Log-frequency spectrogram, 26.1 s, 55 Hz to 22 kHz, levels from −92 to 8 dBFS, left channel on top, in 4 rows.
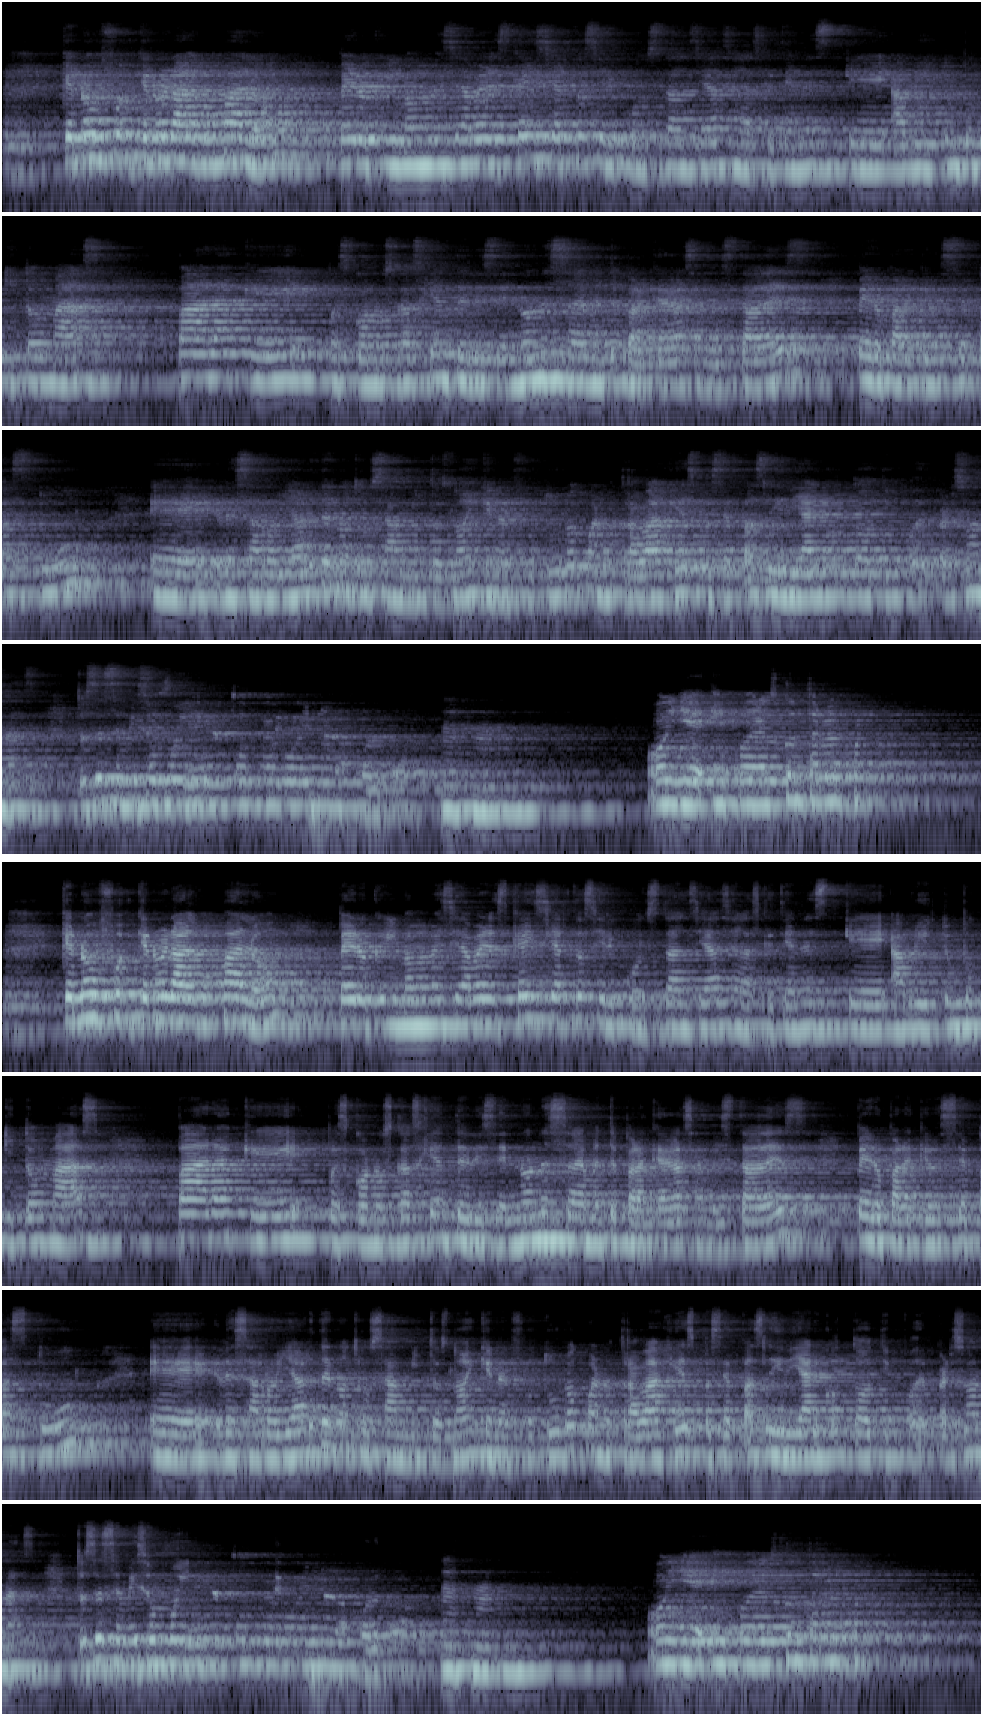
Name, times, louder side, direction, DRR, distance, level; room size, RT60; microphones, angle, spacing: voice 1, 0.0-1.9 2.2-7.1 7.7-11.8 12.2-13.6 14.0-20.8 21.7-22.9, right 1 dB, 90° right, 4 dB, 1.3 m, -28 dB
voice 2, 20.5-21.9 23.9-25.3, left 1 dB, 30° left, -3 dB, 0.9 m, -28 dB
14.5 x 9.0 x 7.2 m, 2.6 s
head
